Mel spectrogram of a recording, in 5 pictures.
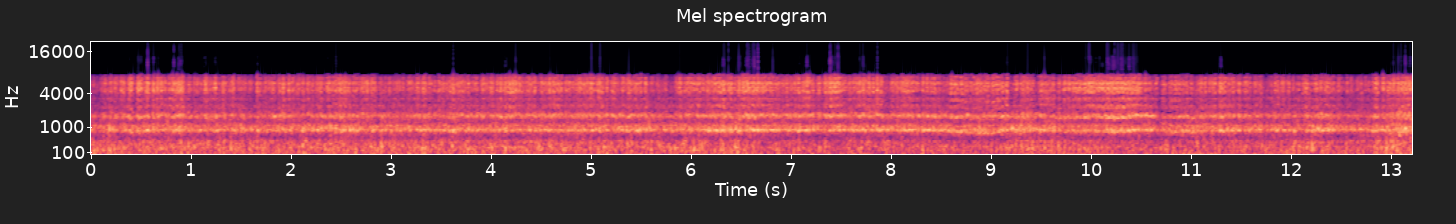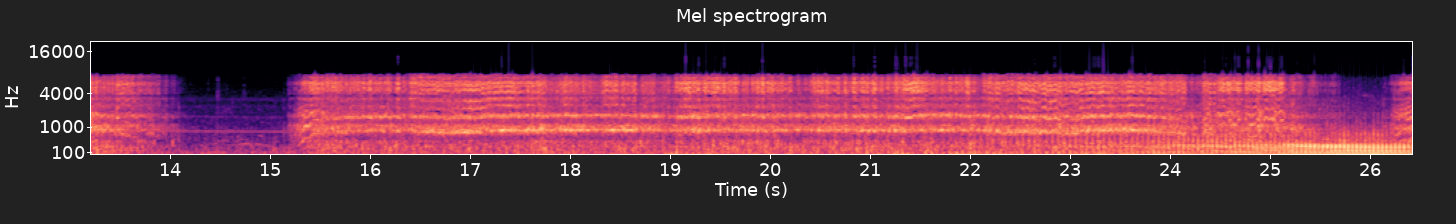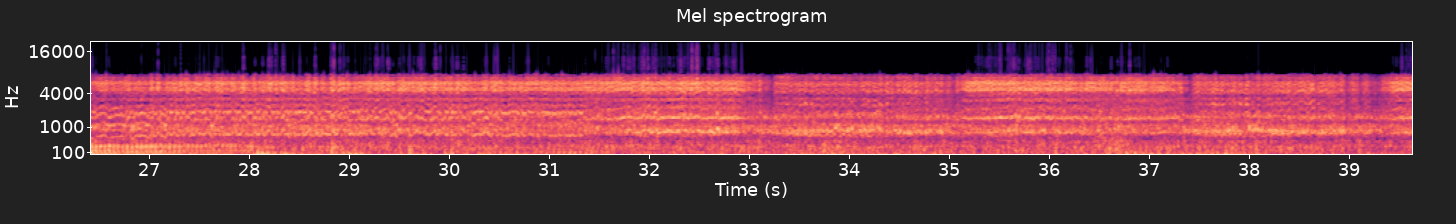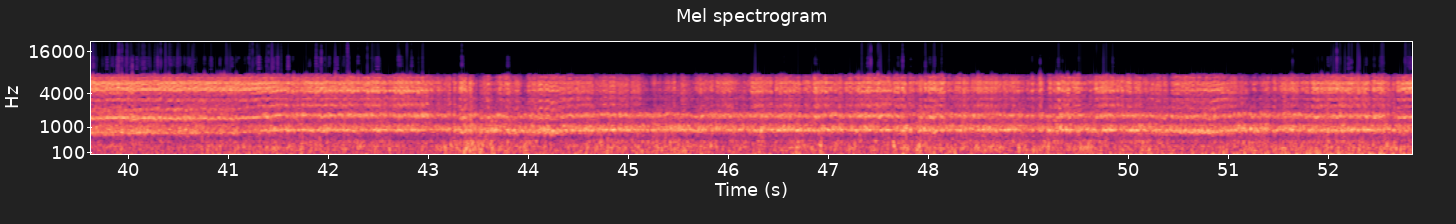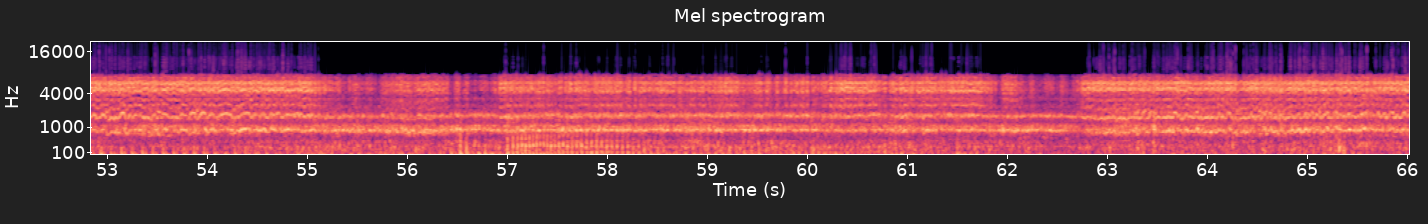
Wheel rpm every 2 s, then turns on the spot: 230, 230, 230, 240, 230, 220, 210, 40, 210, 230, 230, 220, 140, 100, 160, 170, 190, 200, 200, 190, 200, 230, 230, 240, 230, 220, 220, 220, 220, 240, 230, 210, 190.
none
